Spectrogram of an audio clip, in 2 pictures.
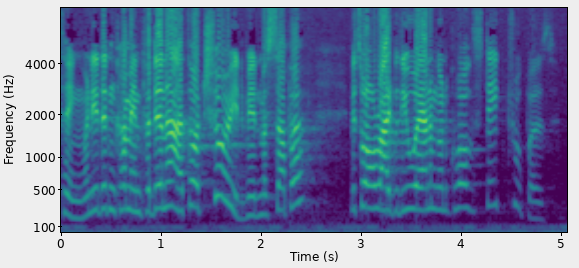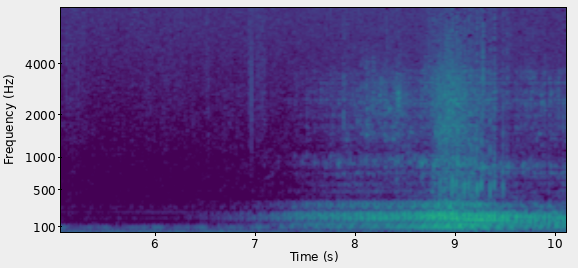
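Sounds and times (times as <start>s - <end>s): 
speech: 0.0s - 5.0s
boat engine running then shut off: 7.1s - 10.1s.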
